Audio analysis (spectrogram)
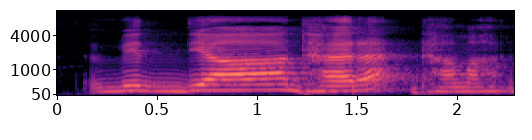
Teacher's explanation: second dha is mahapranah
